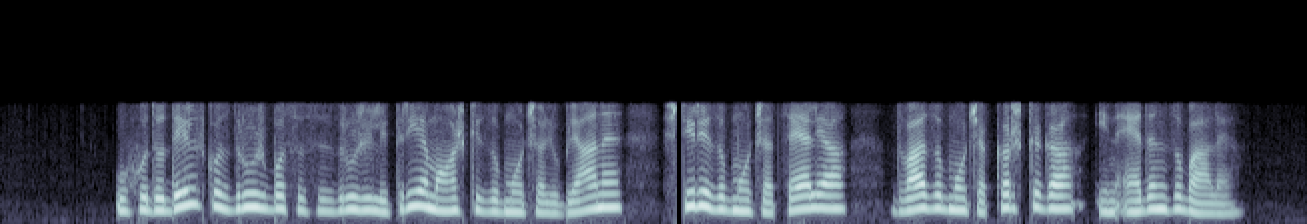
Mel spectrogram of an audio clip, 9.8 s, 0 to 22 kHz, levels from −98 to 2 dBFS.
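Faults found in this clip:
Bluetooth CVSD headset codec on the link throughout, consistent with 64 kbps delta modulation. Band capped near 4 kHz, slope overload on loud highs, scratchy sibilants, granular hiss under speech.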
